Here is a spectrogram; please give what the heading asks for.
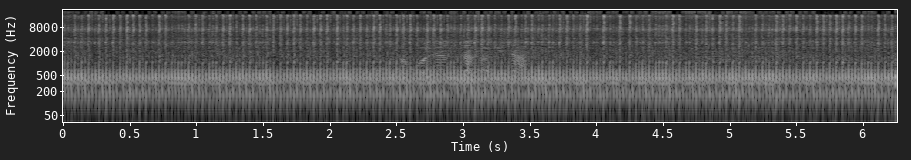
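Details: Small two-stroke agricultural sprayer engine after new spark plug fitted, carburetor being checked: high buzzy note holding constant speed without stumbling or cutting out; runs evenly and normally.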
